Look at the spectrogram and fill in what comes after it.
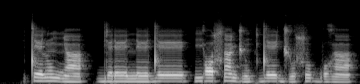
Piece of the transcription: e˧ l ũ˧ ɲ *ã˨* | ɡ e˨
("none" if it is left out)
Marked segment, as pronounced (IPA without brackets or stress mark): ã˨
